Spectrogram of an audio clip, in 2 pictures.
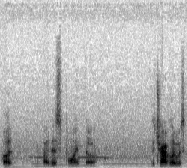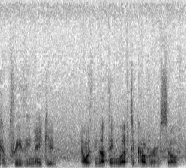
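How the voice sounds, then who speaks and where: In a dull lo-fi recording with music underneath, a man plays a wistful, reflective staff member narrating an audio log. His lowish voice stays fairly even and lightly acted as he tells a gentle, solemn story in a halting, pensive, sincere way.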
